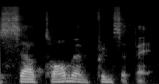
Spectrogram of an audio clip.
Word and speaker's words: São Tomé and Príncipe: And then we've got a different pronunciation. But I think in general terms, we know that there's different pronunciations. So as long as the person who's listening can understand what you're saying, that's obviously the main objective. So we're going to go with São Tomé and Príncipe as our pronunciation for this country.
